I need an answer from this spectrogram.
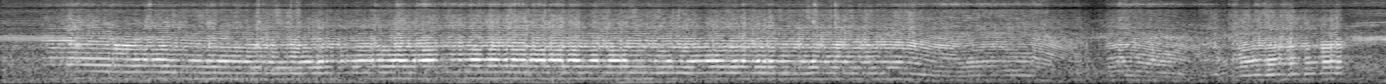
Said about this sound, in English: I think I will do it with my Dremel.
